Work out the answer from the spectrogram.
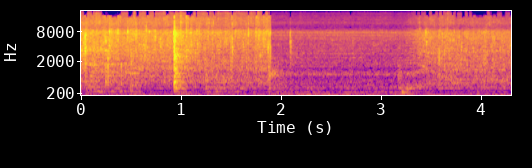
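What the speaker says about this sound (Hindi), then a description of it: "मिक्स करने के बाद इनकी 3 मिनट में फिर भुनाई करूँगी, ताकि ये जो टमाटर है ये अच्छे से इसमें बिल्कुल मैश हो जाए।" Spices and tomatoes stir-fried in a pan for a potato and chili curry, giving a steady soft sizzle with a brief sharp scrape of the spoon and quieter frying afterward, close and fairly faint.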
